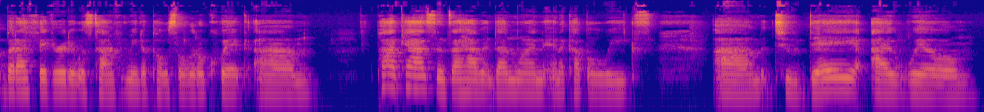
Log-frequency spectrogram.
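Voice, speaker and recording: Mellow, slightly raspy American woman podcaster. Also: deep voice. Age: middle-aged. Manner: conversational, candid, slangy. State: slightly hoarse from cheering. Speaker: podcast host. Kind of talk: casual solo podcast chat.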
